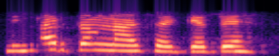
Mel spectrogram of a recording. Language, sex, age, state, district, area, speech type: Sanskrit, female, 18-30, Karnataka, Dharwad, urban, conversation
